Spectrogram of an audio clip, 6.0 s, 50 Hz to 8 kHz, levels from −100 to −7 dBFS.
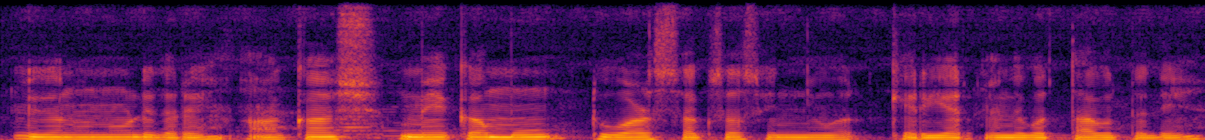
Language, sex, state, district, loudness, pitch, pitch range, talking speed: Kannada, male, Karnataka, Dharwad, -30 LUFS, 115 Hz, 110-120 Hz, 100 wpm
